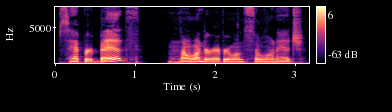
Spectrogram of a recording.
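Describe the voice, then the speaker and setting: A woman's voice: lowish voice, normal speed, natural voice. A woman playing a nosy, loyal small-town sidekick in an audio drama, with a frank, folksy and eager manner. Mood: chatty, awed. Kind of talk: audio drama dialogue acting.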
